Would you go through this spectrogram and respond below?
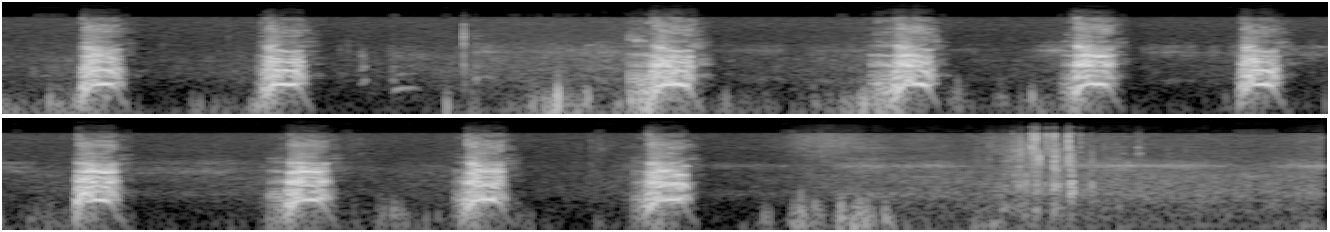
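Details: Dog barking in a steady series of about ten sharp, loud barks spaced roughly a second apart, with a faint hum and a brief noisy rustle near the end.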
